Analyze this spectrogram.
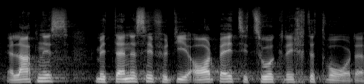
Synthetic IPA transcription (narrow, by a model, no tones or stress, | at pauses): ɛɾlæb̥nɪs | mɪt̚d̥ɛnəsifʏɾd̥iəʔɑːɾbɛɪtsit͡suːəkɾɪχtətvɔːdə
